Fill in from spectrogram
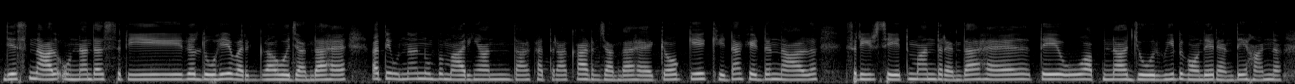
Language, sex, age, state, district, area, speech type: Punjabi, female, 18-30, Punjab, Bathinda, rural, spontaneous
